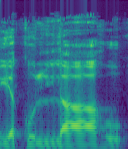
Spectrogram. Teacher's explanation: یَکُن لَهُ، لام کو لمبا نہیں کرنا بالکل، ٹھیک ہے، اور دوسرے نمبر پہ یہاں غنہ نہیں کرنا، ادغام تو ہوگا لیکن غنے کے بغیر ہوگا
